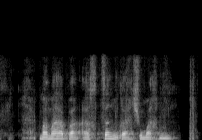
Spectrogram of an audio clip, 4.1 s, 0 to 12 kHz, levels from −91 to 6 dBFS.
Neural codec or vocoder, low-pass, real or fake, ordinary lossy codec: codec, 16 kHz, 4.8 kbps, FACodec; 7.2 kHz; fake; MP3, 64 kbps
